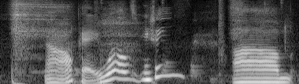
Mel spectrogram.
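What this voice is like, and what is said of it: Vaudeville-style 1920s movie accent. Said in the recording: “You gotta do it in a vaudeville accent... Like 1920s, 30s movie.”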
